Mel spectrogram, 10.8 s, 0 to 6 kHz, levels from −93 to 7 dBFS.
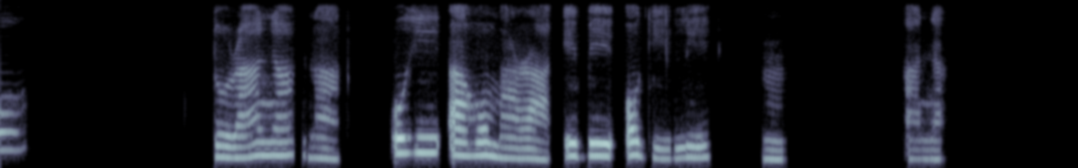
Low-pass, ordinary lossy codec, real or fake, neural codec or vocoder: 5.4 kHz; none; real; none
